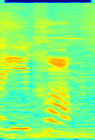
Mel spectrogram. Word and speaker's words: Epoch: epic preservation uh and it is epic right e-p-o-c-o-p-o-c-h or e-paw if you're fancy well that's what dan that's what dan says i'm like damn what do you do i mean it's not neither is wrong i mean i know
